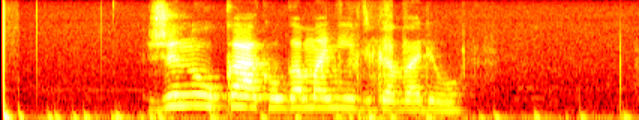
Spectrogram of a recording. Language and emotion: Russian, angry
